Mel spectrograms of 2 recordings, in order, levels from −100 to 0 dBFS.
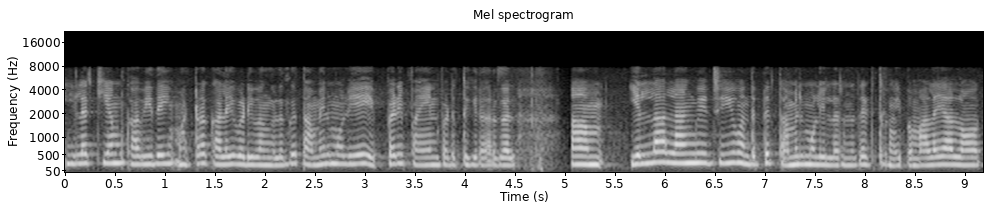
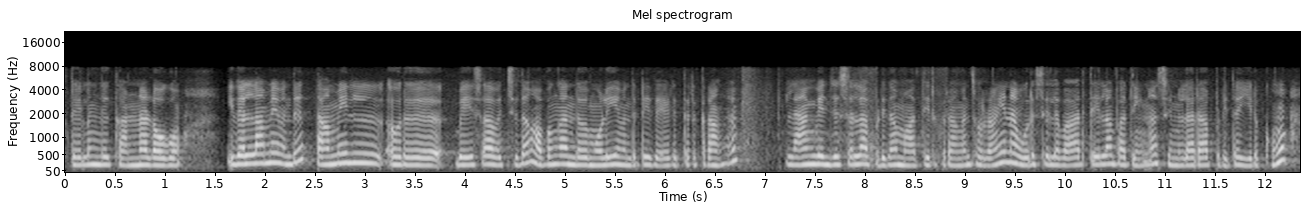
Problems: background sounds at intervals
